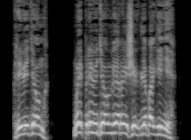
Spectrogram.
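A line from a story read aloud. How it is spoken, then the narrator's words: Shouted out. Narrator (Russian): выкрикнул один из них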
